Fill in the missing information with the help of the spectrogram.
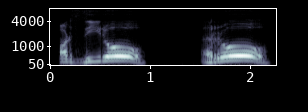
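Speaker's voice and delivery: Zero and रो said loud, with a long final o; drawn-out o sound. Shown as a demonstration. Teacher stresses the o in zero and रो, loud. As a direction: stretch the o of रो loudly for the class. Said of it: "उसके बाद ओ के लिए ओ".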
